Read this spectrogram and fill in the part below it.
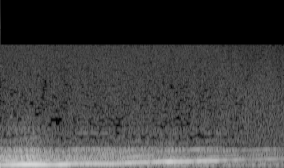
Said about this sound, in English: Wow! Listen to that fire control jet car go now. It's supercharged, that's what. Supercharged with super fuel.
